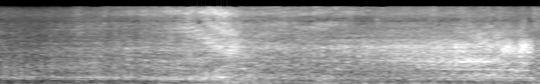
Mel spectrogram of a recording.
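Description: Road traffic passing close: motorbikes and a car going by on a paved road, a steady low engine hum with a swell of engine and tyre noise about two seconds in and another building near the end as a car approaches.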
